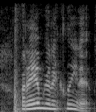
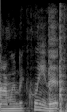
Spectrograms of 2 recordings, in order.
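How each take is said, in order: First: "am" punched high and firm; stress on am. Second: Said in the usual way. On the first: Real, not acted. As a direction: hit the word "am" hard and high.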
